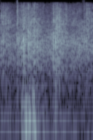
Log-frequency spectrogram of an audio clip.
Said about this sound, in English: Clap your hands better.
